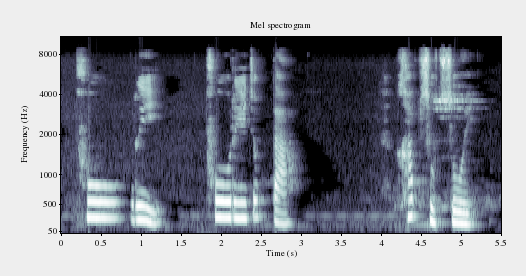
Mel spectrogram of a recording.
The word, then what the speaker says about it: 풀이: Ở đây chúng ta nối âm 풀 và y thành 풀이.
